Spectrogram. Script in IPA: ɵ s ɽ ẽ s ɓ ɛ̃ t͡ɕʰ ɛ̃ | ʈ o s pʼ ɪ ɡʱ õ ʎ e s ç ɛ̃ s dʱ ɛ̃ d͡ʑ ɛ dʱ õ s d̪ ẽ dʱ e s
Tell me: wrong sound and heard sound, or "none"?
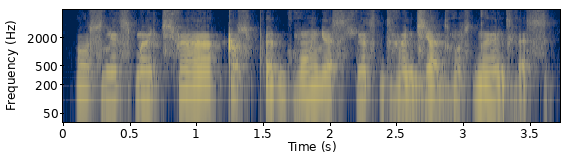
ɽ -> ʎ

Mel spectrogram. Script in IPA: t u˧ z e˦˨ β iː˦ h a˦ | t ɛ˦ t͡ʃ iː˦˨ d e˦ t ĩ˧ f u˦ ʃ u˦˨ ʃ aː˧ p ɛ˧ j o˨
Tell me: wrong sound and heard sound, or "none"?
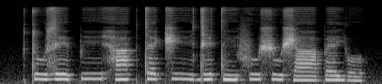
β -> p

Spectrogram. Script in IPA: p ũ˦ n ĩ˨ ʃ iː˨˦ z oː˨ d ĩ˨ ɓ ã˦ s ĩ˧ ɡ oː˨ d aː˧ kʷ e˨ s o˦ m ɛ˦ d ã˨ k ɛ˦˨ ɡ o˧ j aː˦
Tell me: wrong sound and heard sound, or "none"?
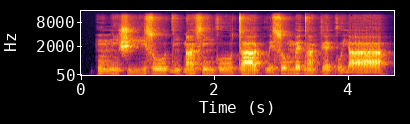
none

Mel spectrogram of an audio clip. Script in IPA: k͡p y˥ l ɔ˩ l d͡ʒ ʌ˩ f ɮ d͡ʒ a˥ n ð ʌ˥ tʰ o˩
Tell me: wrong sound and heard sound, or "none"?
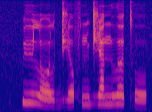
ɮ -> n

